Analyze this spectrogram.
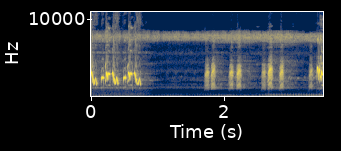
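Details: Sooty-headed bulbul lure call, natural wild recording for luring bulbuls: two quick bubbly warbled phrases, a pause, then short separate chirps over a low rumbling background.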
